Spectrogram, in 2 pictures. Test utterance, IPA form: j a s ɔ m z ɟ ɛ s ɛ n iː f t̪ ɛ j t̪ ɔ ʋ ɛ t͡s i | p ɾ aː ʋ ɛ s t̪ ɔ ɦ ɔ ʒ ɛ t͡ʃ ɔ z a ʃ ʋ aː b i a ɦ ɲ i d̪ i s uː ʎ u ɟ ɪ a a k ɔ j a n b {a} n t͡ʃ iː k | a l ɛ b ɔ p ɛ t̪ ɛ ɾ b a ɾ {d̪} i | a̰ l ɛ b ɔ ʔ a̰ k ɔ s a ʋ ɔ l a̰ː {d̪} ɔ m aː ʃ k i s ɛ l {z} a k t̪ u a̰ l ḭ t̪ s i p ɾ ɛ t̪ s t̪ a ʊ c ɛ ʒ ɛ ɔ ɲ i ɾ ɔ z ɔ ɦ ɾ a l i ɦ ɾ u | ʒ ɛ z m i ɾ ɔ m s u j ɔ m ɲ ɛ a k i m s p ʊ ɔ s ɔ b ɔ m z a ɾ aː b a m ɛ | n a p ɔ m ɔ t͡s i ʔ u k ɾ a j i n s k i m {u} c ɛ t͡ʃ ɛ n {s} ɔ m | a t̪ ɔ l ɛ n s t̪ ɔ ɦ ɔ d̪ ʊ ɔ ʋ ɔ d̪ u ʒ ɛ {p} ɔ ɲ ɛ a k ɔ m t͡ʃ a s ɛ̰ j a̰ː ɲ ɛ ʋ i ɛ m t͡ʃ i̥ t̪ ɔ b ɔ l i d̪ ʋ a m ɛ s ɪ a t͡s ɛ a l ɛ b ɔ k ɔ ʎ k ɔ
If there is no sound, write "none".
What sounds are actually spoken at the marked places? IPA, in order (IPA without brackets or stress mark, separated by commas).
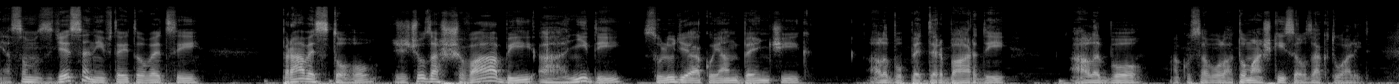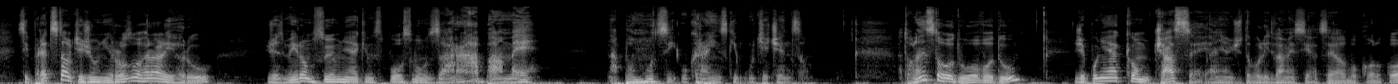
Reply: ɛ, d̪, t̪, z, u, t͡s, p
